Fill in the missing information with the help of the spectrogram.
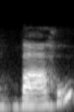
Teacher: quando eu falo Barro a mais forte o bar Então ela é a penúltima · Então, por exemplo, barro, né, tem só 2 sílabas, mas a última é o ro e a penúltima é o ba. E quando eu falo barro, a mais forte é o ba, então ela é a penúltima. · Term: paroxítona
